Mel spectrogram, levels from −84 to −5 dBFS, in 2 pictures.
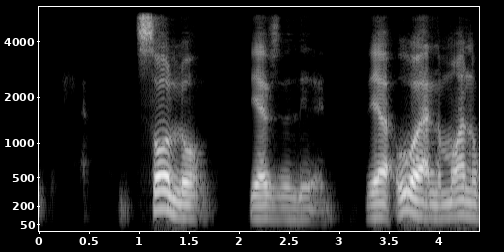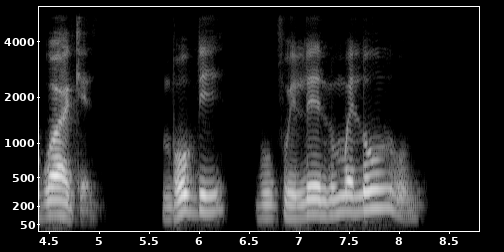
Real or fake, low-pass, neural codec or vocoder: fake; 5.4 kHz; codec, 16 kHz, 0.3 kbps, FocalCodec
